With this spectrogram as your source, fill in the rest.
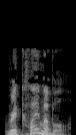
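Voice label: "reclaimable", British English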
